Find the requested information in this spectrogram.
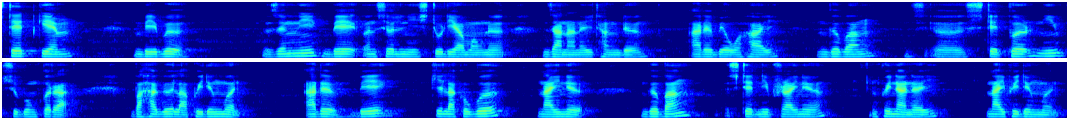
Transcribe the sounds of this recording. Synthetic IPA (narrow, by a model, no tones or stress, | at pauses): stet̚ɡem | bebɯ | zɯŋnibeənsəlnistudijamawnɯ | zananɯjtʰaŋdɯ | aɾɯbewaɦaj | ɡɯbaŋ | stet̚pʰɯɾnisubuŋpʰɯɾa | baɦaɡɯlapʰɯjdɯŋmɯn | aɾɯbe | kʰelakʰɯwbɯ | najnɯ | ɡɯbaŋstet̚nipʰɾajnɯ | mpʰɯjnanɯj | najpʰɯjdɯŋmɯn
